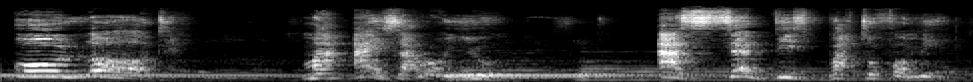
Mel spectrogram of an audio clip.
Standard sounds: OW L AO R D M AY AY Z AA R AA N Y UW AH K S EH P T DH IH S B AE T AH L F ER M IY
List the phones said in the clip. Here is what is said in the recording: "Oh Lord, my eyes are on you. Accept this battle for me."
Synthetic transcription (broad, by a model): OW L AO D M AY AY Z AA R AA N Y UW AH S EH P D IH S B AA T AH F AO M IY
